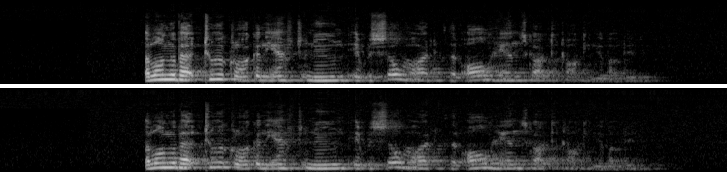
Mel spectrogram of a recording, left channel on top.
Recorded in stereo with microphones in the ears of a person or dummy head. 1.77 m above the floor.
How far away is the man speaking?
About 0.7 m.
